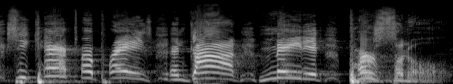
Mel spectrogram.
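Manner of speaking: loud chanted sermon climax, slowing at the end; full-force preaching. Acted. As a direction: preach it out, rising to a sung shout.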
